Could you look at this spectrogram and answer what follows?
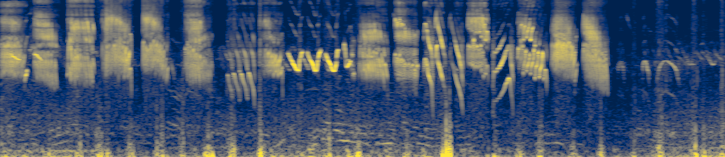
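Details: Chestnut-bellied seed finch (towa towa) competing in a singing match at Guyana National Stadium: harsh buzzy bursts alternate with runs of fast wavering whistles, while people talk and count in the background.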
